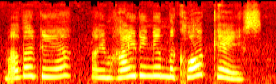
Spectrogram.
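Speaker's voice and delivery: put-on high, small kid's voice; hiding little kid calling to mother; youngest kid's soft voice. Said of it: "a soft voice cried out".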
